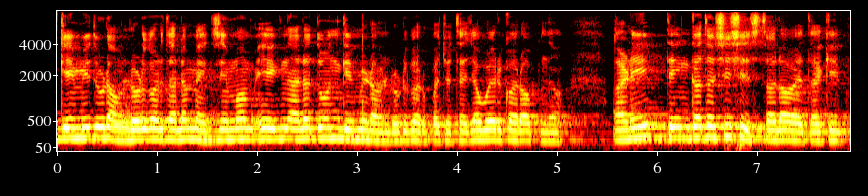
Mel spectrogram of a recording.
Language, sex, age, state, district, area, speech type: Goan Konkani, male, 18-30, Goa, Bardez, urban, spontaneous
